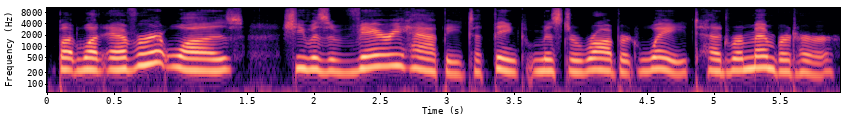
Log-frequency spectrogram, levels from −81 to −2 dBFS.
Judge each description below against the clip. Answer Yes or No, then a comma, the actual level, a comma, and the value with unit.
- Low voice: No, high, 235 Hz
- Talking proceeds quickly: No, average, 160 wpm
